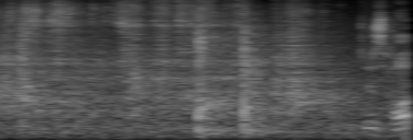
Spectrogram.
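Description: Scooter wheels roll over paving stones.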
